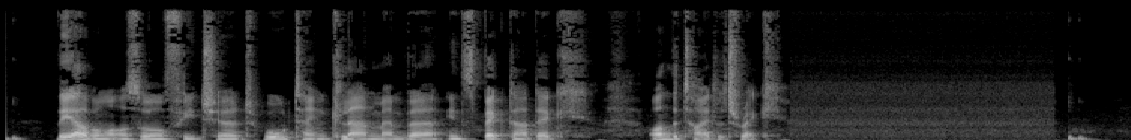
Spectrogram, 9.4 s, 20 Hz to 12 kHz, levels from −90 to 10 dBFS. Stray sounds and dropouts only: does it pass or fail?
pass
